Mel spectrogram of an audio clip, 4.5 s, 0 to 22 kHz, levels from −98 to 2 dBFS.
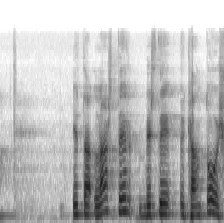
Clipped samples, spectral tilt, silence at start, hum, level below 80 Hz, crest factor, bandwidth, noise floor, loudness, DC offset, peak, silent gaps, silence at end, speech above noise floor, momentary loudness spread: under 0.1%; -8 dB/octave; 0 s; none; -58 dBFS; 18 dB; 11.5 kHz; -57 dBFS; -19 LUFS; under 0.1%; 0 dBFS; none; 0 s; 40 dB; 7 LU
